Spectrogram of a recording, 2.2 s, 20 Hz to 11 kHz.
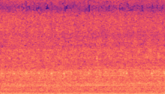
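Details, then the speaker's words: Caterpillar D11 dozer diesel that wouldn't start, 24-volt two-battery system with a suspected battery charge imbalance, idling after starting: deep, even steady low thrum, no misses or knocks; normal idle. "There we go. She's alive."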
